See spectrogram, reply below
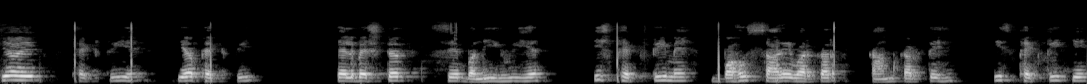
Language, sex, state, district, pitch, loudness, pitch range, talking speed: Hindi, male, Bihar, Saran, 170 Hz, -18 LUFS, 155-185 Hz, 130 wpm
